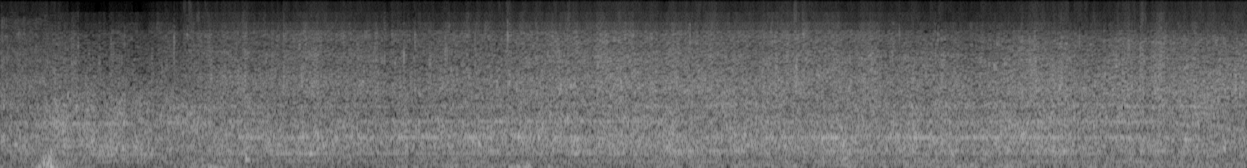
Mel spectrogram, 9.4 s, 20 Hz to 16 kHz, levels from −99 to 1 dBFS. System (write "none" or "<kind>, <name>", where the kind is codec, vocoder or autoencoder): none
